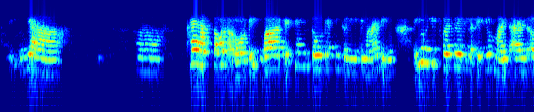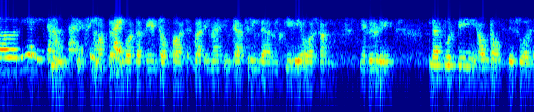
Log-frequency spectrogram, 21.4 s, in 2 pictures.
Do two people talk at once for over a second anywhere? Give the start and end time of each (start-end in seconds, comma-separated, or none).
11.6-13.2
